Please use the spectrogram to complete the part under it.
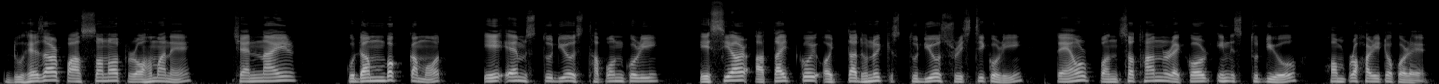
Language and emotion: Assamese, neutral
